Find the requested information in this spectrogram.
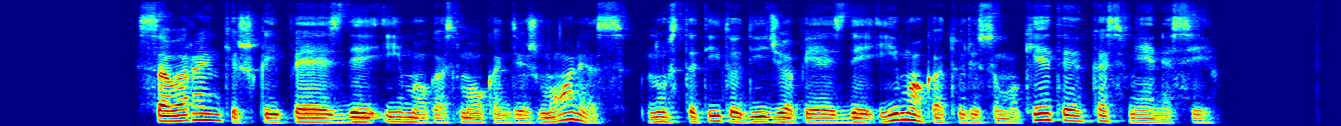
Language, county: Lithuanian, Klaipėda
